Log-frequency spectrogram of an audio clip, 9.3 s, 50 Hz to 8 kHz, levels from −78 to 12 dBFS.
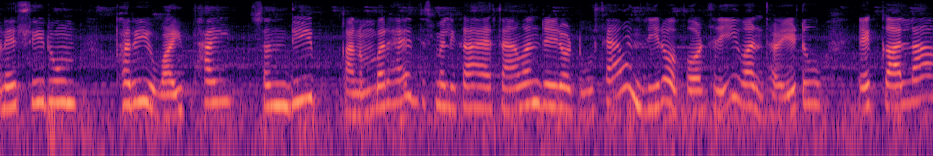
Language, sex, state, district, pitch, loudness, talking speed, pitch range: Hindi, female, Haryana, Jhajjar, 255 Hz, -17 LUFS, 155 wpm, 230-285 Hz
